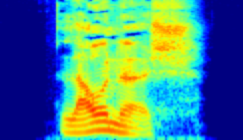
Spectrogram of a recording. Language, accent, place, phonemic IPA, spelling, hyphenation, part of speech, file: German, Germany, Berlin, /ˈlaʊnɪʃ/, launisch, lau‧nisch, adjective, De-launisch.ogg
- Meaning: moody, capricious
